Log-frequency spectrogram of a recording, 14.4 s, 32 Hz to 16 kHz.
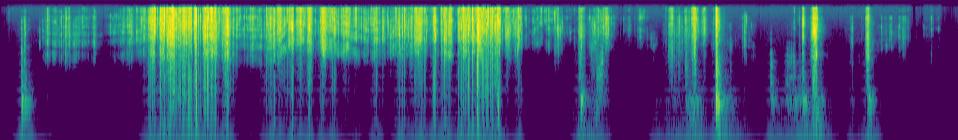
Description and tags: tape04-packing tape#4
Packing tape (clear, 2.5") on a cheap dispenser being stretched out and then the tape is rolled into a sticky ball.
All samples in this set were recorded on a hollow, injection-molded, plastic table, which periodically adds a hollow thump if the roll of tape is dropped. Noise reduction applied to remove systemic hum, which leaves some artifacts if amplified greatly. Some samples are normalized to -0.5 dB, while others are not.
packing, tape, stretch, sticky, balling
